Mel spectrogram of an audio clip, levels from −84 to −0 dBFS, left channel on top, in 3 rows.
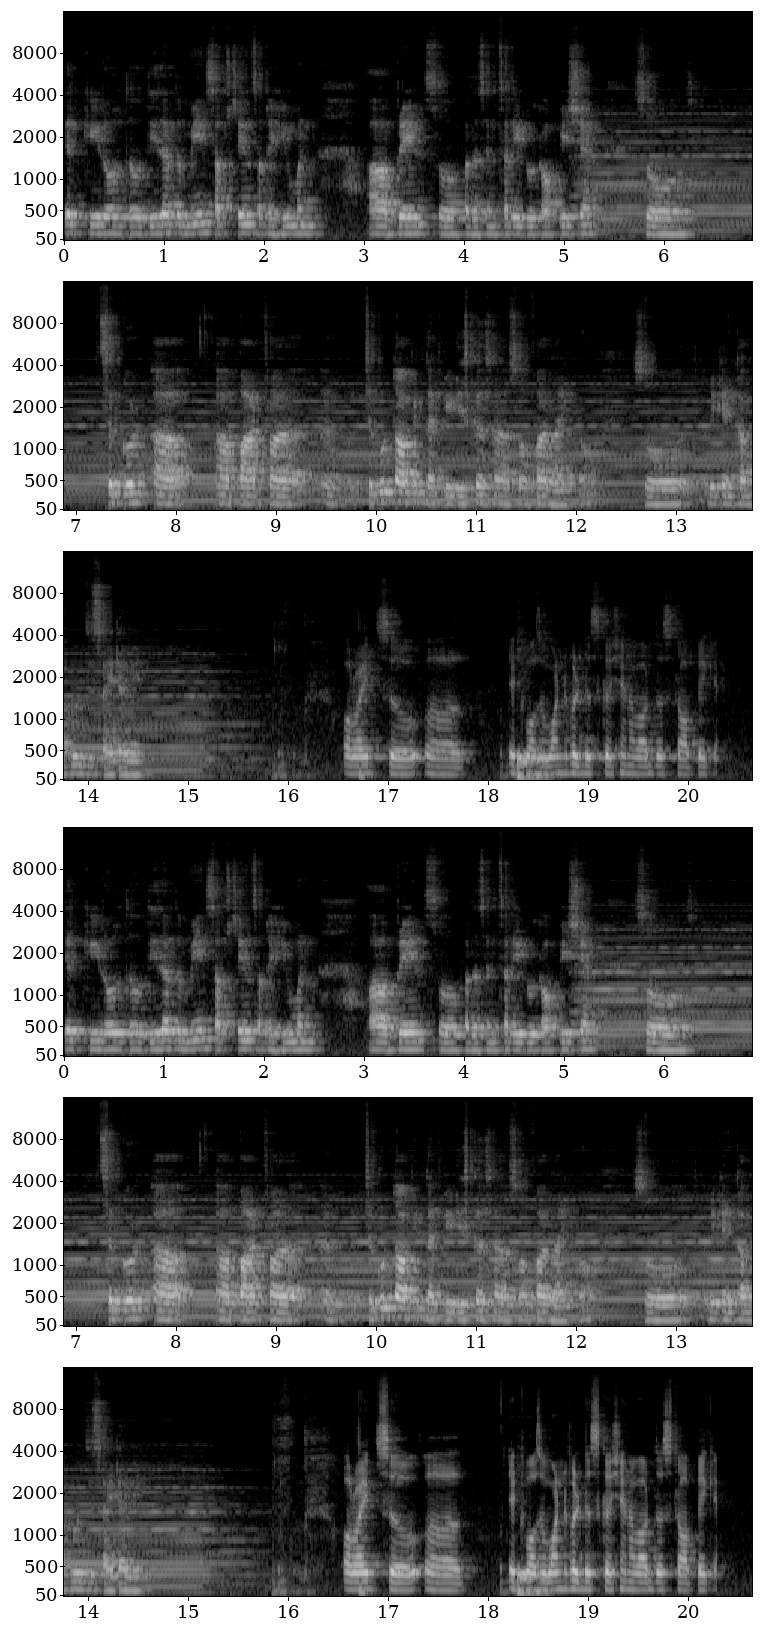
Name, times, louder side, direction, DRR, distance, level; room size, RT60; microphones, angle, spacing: voice 1, 0.0-5.3 5.7-6.3 7.2-8.1 8.4-12.2 12.6-14.6 18.3-18.5, right 2 dB, 5° left, 5.3 m, -31 dB
Organ, 5.0-16.0, right 4 dB, 15° right, 2.2 m, -43 dB
voice 2, 15.9-16.3 16.5-17.8 18.2-20.3, right 5 dB, 75° right, 0.7 m, -31 dB
18.0 x 11.0 x 4.7 m
head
